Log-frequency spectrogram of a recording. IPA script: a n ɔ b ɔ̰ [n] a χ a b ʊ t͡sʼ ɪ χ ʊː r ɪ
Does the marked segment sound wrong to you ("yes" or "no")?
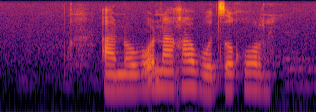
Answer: no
